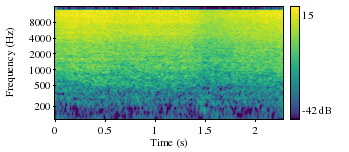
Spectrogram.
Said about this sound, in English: He removes the barnacles from the very much live crabs. We rinse them.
